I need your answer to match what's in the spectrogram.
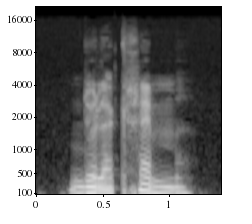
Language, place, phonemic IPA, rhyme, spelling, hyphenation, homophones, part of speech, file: French, Paris, /kʁɛm/, -ɛm, crème, crème, chrême / chrêmes / crèment / crèmes, noun / adjective / verb, Fr-crème.ogg
- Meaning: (noun) 1. cream 2. café crème 3. ice cream; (adjective) 1. cream (color/colour) 2. cool; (verb) inflection of crémer: first/third-person singular present indicative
